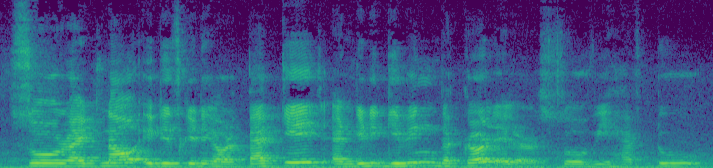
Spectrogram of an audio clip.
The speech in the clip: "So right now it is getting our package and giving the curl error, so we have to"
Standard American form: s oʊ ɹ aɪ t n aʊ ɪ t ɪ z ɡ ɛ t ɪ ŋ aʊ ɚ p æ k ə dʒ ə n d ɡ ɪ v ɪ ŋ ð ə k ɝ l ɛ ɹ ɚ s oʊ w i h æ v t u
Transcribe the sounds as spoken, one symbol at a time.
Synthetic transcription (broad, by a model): s oʊ ɹ aɪ t n aʊ ɪ t ɪ z ɡ ɛ t ɪ ŋ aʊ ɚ p æ k ə dʒ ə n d ɡ ɪ v ɪ ŋ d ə k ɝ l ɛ l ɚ s oʊ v i h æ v t u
